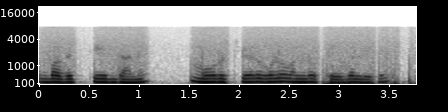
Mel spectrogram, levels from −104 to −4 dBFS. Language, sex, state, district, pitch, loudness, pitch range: Kannada, male, Karnataka, Koppal, 165 Hz, -13 LUFS, 155-170 Hz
